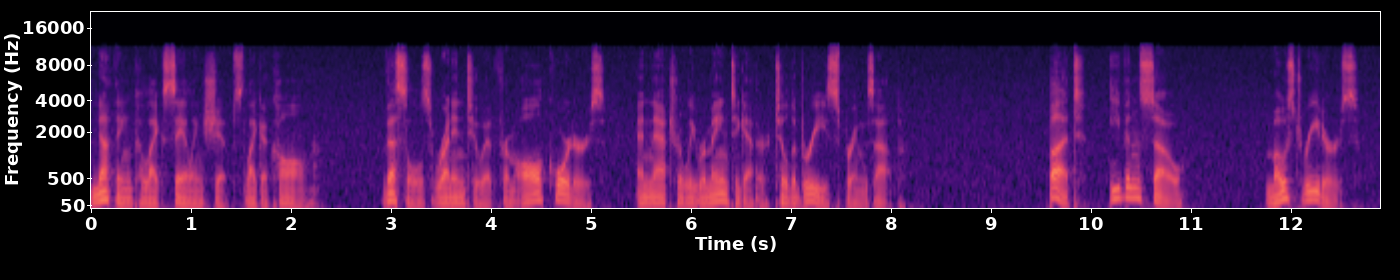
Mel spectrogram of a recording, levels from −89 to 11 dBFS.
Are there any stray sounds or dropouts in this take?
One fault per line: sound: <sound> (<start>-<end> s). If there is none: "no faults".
no faults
